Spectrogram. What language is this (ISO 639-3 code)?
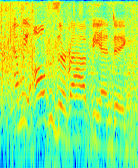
eng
